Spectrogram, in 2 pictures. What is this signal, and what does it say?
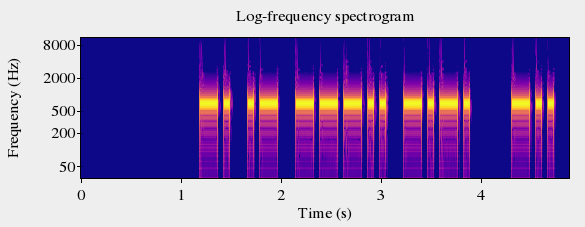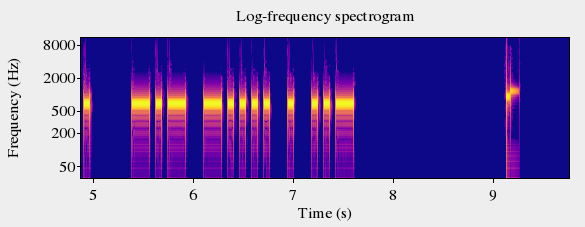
Morse code, heard as a keyed tone, about 21 wpm, 700 Hz. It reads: NA8C DE K6EU
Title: USA Callsign DE Callsign - 4 Characters - 20wpm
